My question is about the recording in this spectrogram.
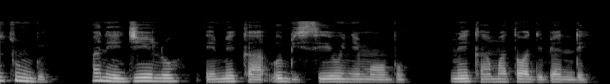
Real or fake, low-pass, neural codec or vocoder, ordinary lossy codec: real; none; none; none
